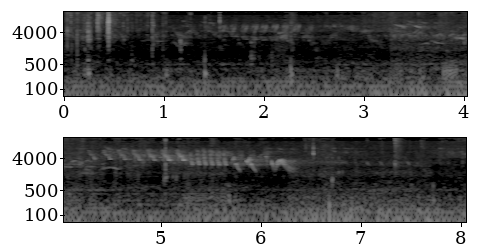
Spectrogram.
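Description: Faint bird song: a run of quick high trills and chirps around the middle, with a few soft clicks over a quiet outdoor background.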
